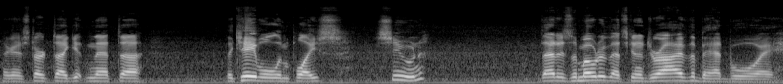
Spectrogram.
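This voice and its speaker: A man's voice: a little high, a little slow, pauses often, a bit bright, slight background noise. Enthusiastic man on an outdoor site tour. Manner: enthusiastic, rambling with fillers. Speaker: fan site video host. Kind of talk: casual walking site tour.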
